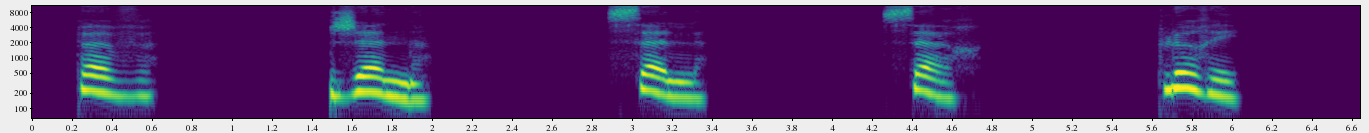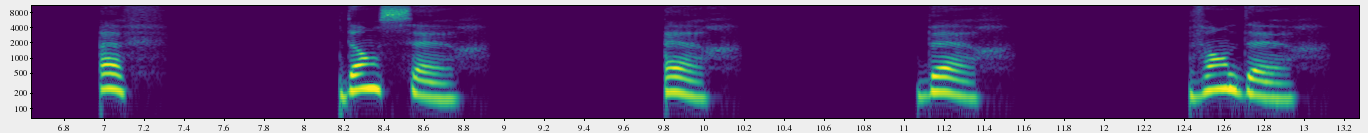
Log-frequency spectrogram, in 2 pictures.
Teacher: Les voyelles, de la deuxième série, sont antérieures. La langue touche les dents inférieures. Elles sont aussi arrondies. Les lèvres sont arrondies. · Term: voyelles antérieures, arrondies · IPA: [œ]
